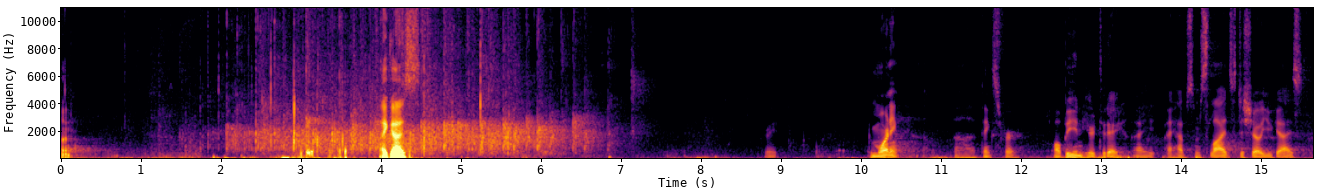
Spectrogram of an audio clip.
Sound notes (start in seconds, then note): 1.5 applause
